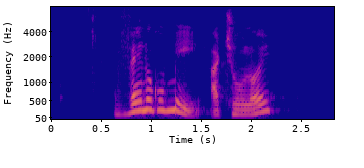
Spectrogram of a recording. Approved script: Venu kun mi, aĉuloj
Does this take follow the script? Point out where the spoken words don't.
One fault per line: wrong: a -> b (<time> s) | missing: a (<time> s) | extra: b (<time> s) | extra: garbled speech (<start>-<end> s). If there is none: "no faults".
no faults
